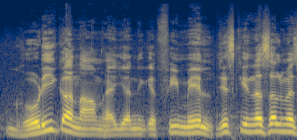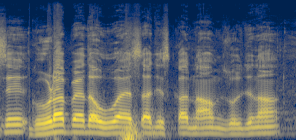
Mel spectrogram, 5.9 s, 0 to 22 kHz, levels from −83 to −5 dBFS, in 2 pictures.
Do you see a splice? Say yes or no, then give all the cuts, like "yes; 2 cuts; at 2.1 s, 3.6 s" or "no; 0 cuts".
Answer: yes; 2 cuts; at 2.1 s, 3.3 s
